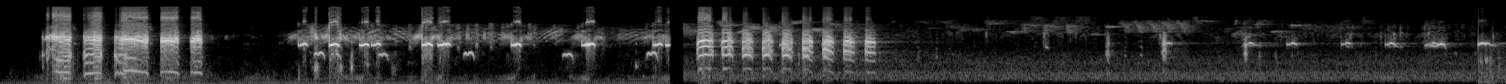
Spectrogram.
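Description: Eurasian teal calling, from several recordings joined together: loud runs of short, rapid calls near the start and again about seven seconds in, with repeated short whistled notes between them and through the second half, fainter toward the end.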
